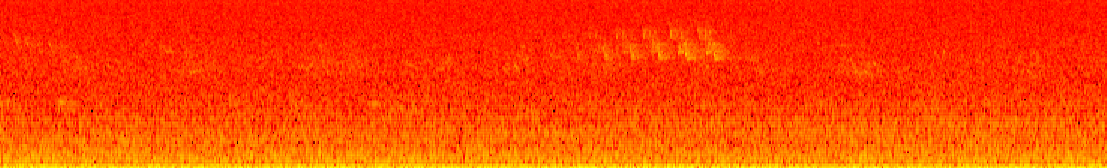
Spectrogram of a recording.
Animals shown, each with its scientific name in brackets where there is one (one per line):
American Crow (Corvus brachyrhynchos)
Red-eyed Vireo (Vireo olivaceus)
American Goldfinch (Spinus tristis)
Ovenbird (Seiurus aurocapilla)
